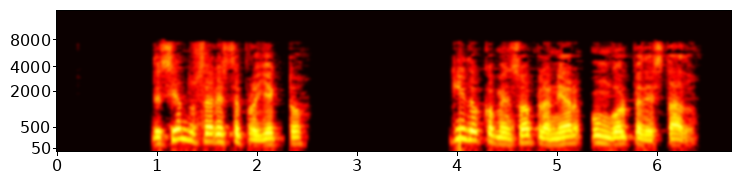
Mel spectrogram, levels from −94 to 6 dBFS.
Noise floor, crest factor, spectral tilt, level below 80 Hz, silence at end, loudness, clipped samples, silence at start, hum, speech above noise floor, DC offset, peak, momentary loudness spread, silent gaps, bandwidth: under -90 dBFS; 16 dB; -4.5 dB/octave; -56 dBFS; 0.35 s; -17 LUFS; under 0.1%; 0.95 s; none; over 74 dB; under 0.1%; -2 dBFS; 8 LU; 2.55-3.93 s, 5.29-5.34 s; 8 kHz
